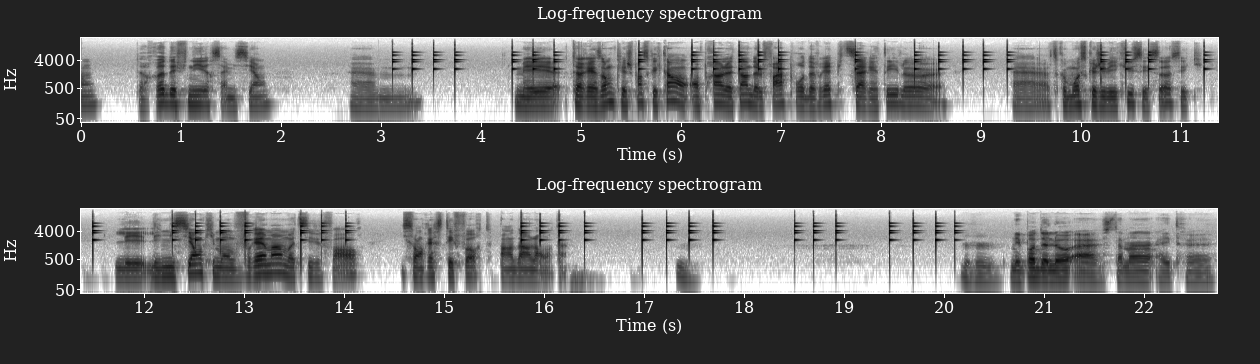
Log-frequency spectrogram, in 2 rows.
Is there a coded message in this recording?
Yes: tap code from 3.1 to 20.2 s, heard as taps on glass, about 4 knocks a second, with speech in French. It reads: SEEMS TO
